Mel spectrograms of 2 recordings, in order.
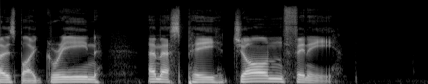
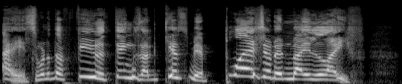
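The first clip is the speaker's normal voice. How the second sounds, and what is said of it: Bad put-on Scottish accent. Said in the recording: “This is the worst Scottish accent ever.”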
